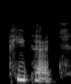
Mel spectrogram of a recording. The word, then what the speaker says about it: pipette: to see something foreign I think we pronounce it pipette oh really not Pippi pipette okay cool sounds very cute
